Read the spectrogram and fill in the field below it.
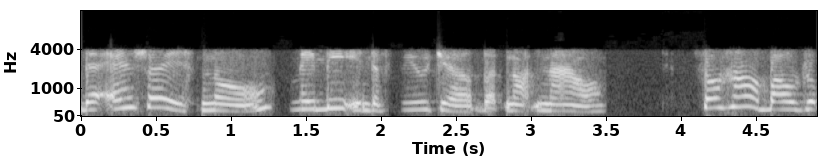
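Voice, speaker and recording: A woman with a Vietnamese accent speaks in a high voice. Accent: noticeable Vietnamese. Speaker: regulatory consultant presenter. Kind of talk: webcast presentation.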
